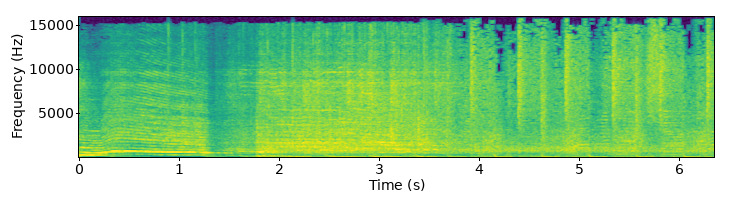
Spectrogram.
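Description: A ring announcer's long drawn-out shout into the microphone as he announces the result, then a crowd cheering over loud music with a steady beat from about two seconds in.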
